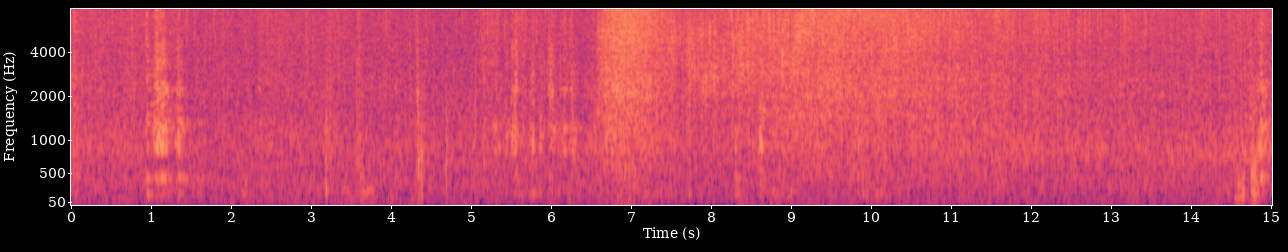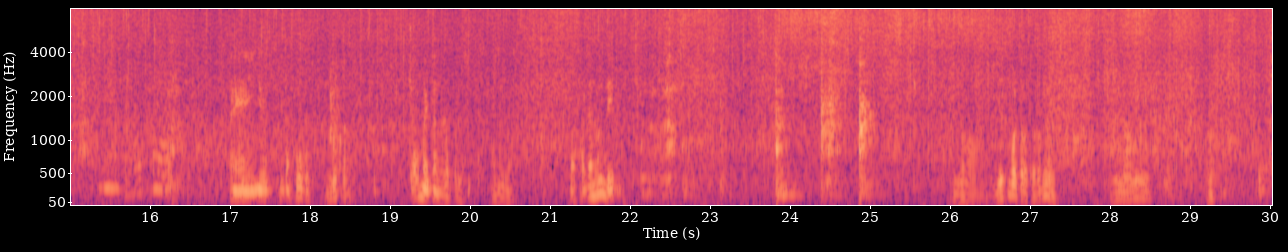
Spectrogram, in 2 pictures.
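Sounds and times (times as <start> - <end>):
hot oil spitting: 0.0 - 30.0
pancakes sizzling in oil: 0.0 - 30.0
metal turner scraping iron: 0.9 - 1.6, 22.1 - 25.5.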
